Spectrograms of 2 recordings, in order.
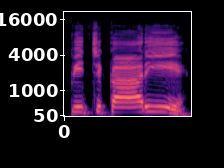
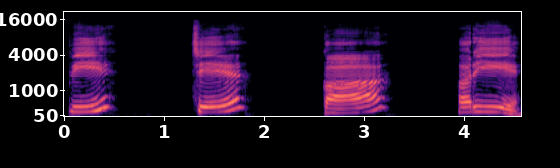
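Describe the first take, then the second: First: Slow, stretched reading of the whole word; joined-up word. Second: Syllable by syllable. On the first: Teacher showing learners the finished word, slowly joined up. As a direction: blend the syllables into one drawn-out word. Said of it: "तो मिलके बन जाएगा". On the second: Teacher sounding out a word for learners, syllable by syllable. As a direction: separate drawn-out syllables with long gaps. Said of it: "एक एक अक्षर का उच्चारण करके". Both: Shown as a demonstration.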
